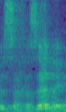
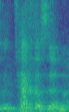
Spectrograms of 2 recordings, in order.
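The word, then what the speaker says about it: וְתֶחֱזֶינָה: he pronounces a word, instead of v'sechazena inena, he says v'techazena inena. So what did he do wrong? He said a tough instead of a soft. But sechazena is a soft vision.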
